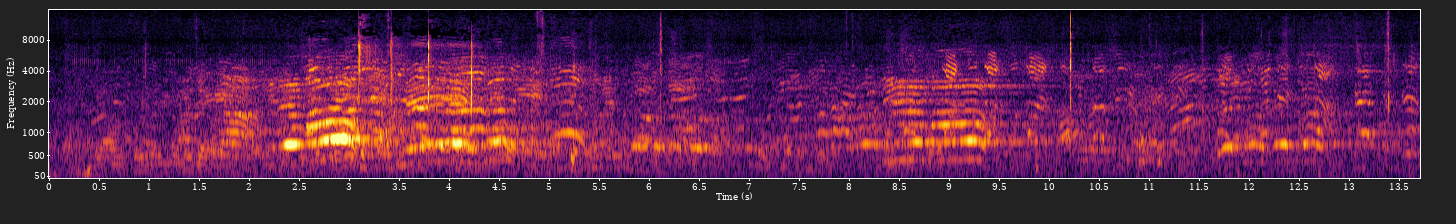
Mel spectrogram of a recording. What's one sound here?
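Several people shout and cheer encouragement outdoors.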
